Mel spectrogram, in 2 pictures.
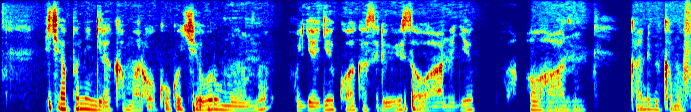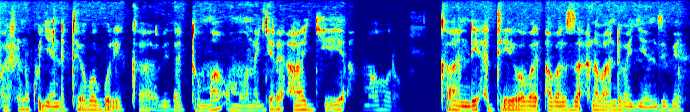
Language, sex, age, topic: Kinyarwanda, female, 18-24, health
